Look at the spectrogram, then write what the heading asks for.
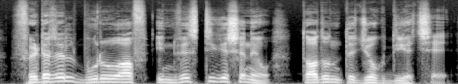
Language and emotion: Bengali, neutral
